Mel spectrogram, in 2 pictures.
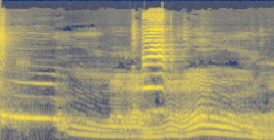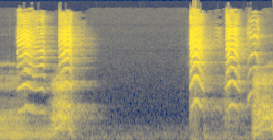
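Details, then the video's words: A male Australian Shepherd gives a wavering, rising-and-falling howl, made only when he plays with his squeak toy, broken by sharp squeaks from the rubber toy. "Funny noise dog makes when playing with squeak toy"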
